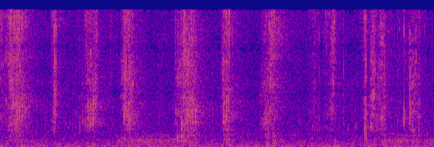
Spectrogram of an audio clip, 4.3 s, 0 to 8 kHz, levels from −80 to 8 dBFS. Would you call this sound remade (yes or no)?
no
